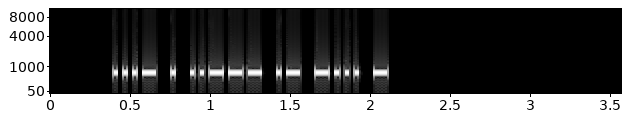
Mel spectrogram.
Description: Morse code, heard as a keyed tone, about 40 wpm, 700 Hz. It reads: VE2ABT
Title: DXCC-100 Call Signs - 6 Characters - Repeated 3x - 40wpm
